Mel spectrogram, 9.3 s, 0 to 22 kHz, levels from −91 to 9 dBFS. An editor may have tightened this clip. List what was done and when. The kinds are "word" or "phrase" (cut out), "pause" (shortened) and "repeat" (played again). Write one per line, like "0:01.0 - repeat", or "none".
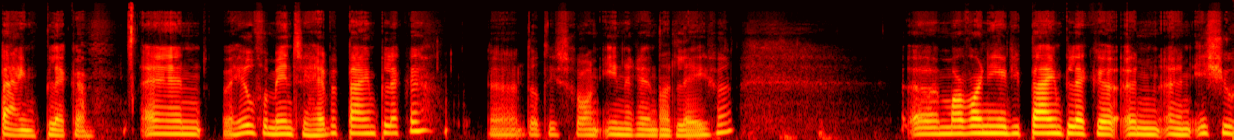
0:01.7 - word
0:05.0 - word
